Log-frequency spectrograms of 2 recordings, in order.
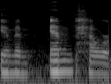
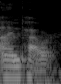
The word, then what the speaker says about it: Impower: And you could call it I'm Empower or Empower Project. No, it's Either way, it's just I'm Power. Or I'm Power or Empower Yes, Project. it's I'm Power, Empower, pronounced both ways, project.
